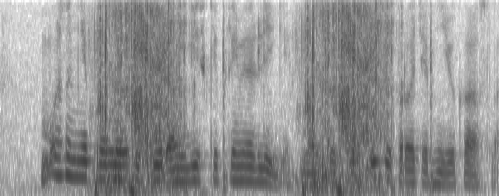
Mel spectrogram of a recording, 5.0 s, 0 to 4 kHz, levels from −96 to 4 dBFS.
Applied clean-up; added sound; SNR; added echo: none; Tearing; 0 dB; none.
